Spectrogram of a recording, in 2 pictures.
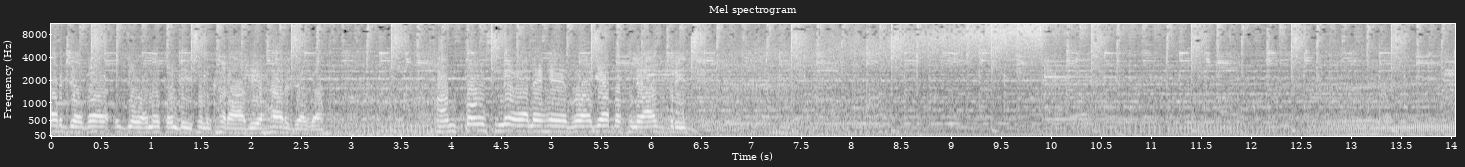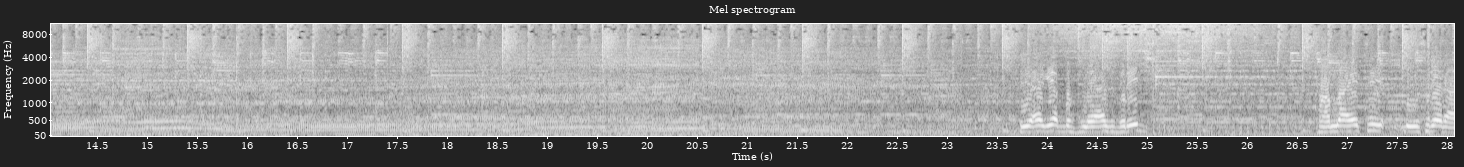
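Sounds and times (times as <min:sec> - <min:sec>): background music: 0:00.0 - 0:28.0
motorcycle engine running: 0:00.0 - 0:28.0.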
